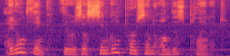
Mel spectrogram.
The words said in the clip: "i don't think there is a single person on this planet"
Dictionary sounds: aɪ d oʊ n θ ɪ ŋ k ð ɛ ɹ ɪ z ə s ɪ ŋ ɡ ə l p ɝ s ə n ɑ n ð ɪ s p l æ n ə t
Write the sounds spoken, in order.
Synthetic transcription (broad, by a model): aɪ d oʊ n θ ɪ ŋ k ð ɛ ɹ ɪ z ə s ɪ ŋ ɡ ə l p ɝ s ə n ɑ n ð ɪ s p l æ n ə t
